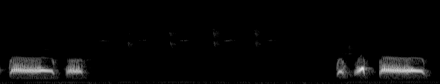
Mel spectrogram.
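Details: A spotted dove coos in the 'thúc' style meant to stir up wild doves for trapping: a long hollow coo with a short tail note, a pause with faint distant chirps, then two brief notes leading into another drawn-out coo.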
